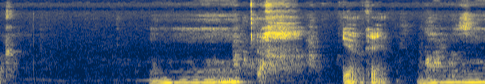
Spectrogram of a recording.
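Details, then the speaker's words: Loud, low, rumbling snorts in irregular bursts from a sleeping dog in a quiet room: snoring. "i've just watched them back on my phone and realized that you can hear trevor snoring so loudly"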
